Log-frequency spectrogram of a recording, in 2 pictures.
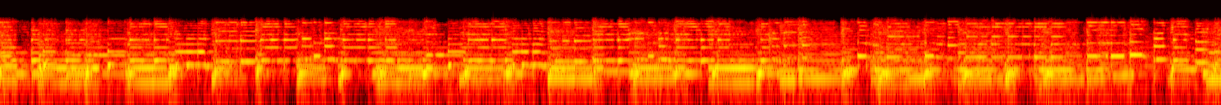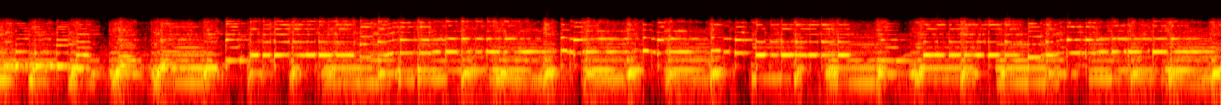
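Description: Bouzouki music: a quick plucked melody line played over lower chords, running continuously.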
